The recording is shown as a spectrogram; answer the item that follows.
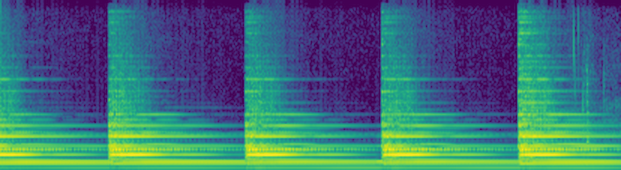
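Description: A single church bell tolling five times at one pitch, a stroke about every two seconds, each left to ring on and fade until the next.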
